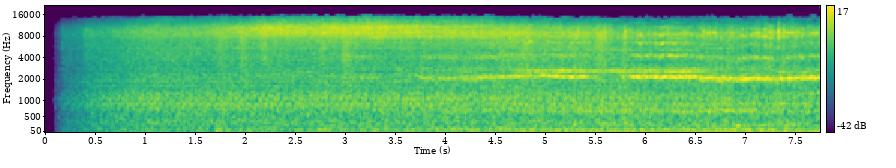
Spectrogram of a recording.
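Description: A diesel locomotive rumbles past up close.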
